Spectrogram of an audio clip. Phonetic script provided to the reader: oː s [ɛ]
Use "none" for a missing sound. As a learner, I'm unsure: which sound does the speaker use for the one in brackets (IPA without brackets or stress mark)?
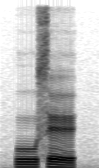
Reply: ɛ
